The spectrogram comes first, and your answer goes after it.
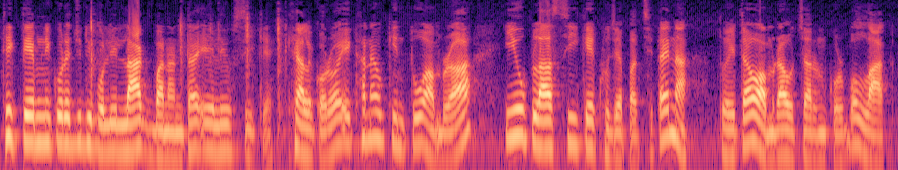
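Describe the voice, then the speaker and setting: A man teaching a reading lesson, explaining patiently and slowly repeating each example word. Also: a little high, expressive, lo-fi sound.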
